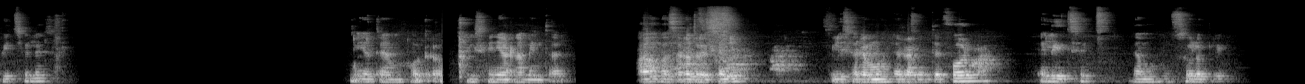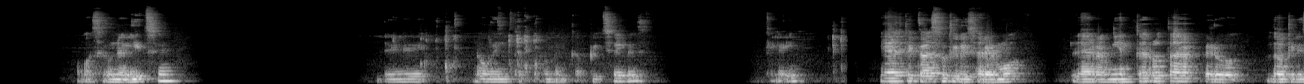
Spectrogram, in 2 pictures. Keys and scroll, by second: 16.7-18.4 typing, 21.0 v.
